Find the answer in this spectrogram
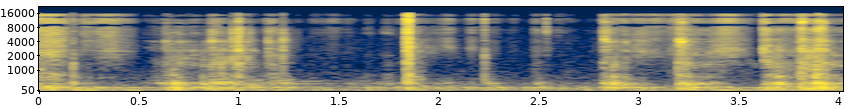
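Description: Faint taps and small clicks of fingers handling and sliding small plastic toy-brick drawer pieces, with one sharper click about two seconds in.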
